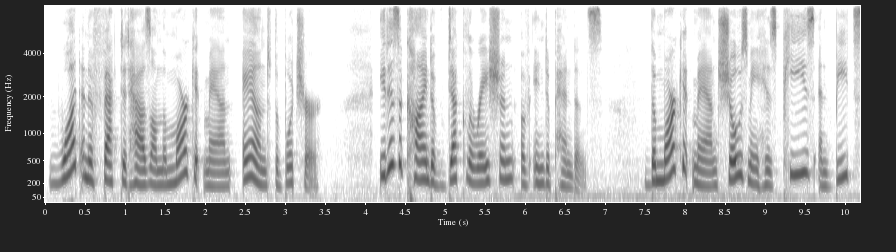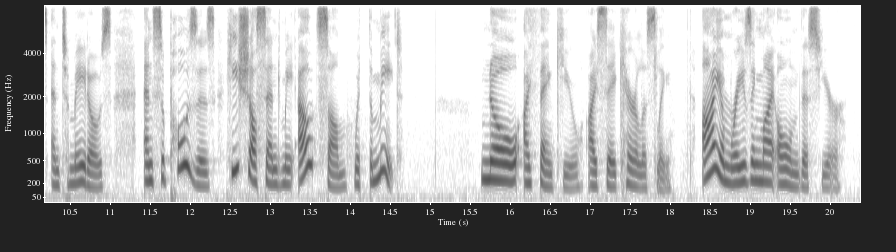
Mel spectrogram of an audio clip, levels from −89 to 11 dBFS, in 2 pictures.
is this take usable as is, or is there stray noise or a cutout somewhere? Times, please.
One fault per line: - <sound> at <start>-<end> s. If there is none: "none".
none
